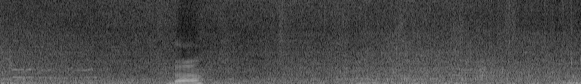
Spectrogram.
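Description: Surf breaking on a black sand beach at Puerto Naos, La Palma, Canary Islands, a steady wash of waves with wind noise, while a voice briefly says a word near the start.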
